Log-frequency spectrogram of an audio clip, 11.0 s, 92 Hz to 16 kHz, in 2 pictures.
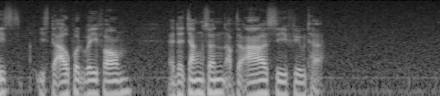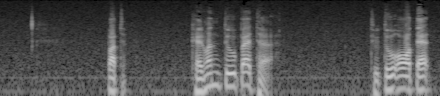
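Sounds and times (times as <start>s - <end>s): steady low hum: 0.0s - 11.0s
faint short click: 5.8s - 6.1s.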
